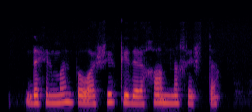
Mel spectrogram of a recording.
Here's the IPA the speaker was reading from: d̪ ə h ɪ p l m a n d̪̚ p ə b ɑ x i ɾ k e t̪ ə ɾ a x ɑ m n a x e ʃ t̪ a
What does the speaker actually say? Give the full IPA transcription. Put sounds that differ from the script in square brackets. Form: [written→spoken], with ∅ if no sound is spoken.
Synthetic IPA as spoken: d̪ ə h ɪ [p→∅] l m a n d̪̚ p ə [b→w] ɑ [x→ʃ] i ɾ k e [t̪→d̪] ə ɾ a x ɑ m n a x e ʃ t̪ a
